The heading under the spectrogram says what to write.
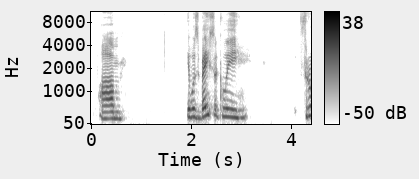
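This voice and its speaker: In a very clean recording with a silent background, a woman with a slight Massachusetts accent speaks with ordinary pitch variation. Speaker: school board member and candidate. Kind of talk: candidate forum statement.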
